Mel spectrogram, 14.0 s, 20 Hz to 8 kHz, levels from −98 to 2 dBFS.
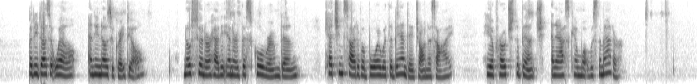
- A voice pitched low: No, very high, 250 Hz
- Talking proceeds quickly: No, average, 180 wpm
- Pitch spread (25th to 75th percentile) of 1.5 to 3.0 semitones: Yes, narrow, 2.6 semitones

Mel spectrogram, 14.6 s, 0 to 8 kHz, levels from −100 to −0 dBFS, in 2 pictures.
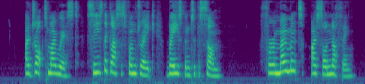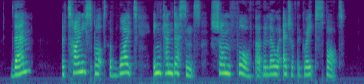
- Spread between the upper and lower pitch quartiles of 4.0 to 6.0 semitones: No, average, 3.4 semitones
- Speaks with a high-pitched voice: Yes, very high, 260 Hz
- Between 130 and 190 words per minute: Yes, average, 150 wpm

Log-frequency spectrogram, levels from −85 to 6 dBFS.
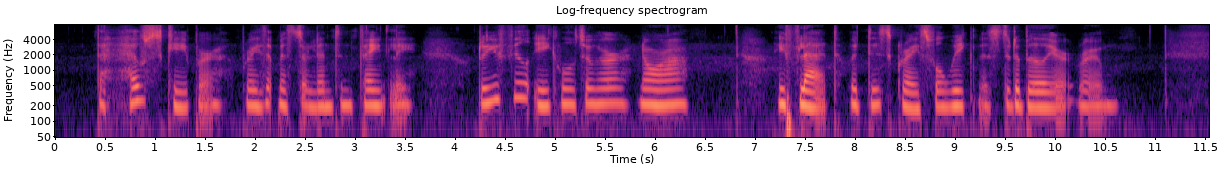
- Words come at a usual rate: No, slow, 115 wpm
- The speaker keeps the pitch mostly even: Yes, narrow, 1.8 semitones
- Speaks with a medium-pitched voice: No, high, 210 Hz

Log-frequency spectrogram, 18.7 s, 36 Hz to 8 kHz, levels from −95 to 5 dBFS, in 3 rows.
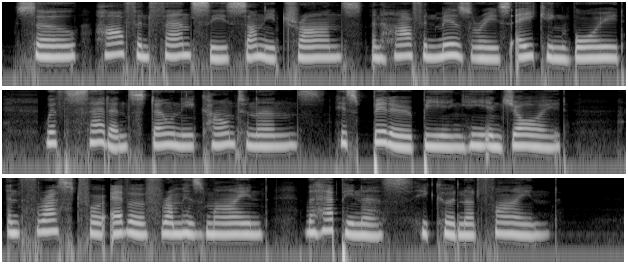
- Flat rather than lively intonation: Yes, narrow, 2.1 semitones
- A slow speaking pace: Yes, slow, 110 wpm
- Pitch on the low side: No, high, 230 Hz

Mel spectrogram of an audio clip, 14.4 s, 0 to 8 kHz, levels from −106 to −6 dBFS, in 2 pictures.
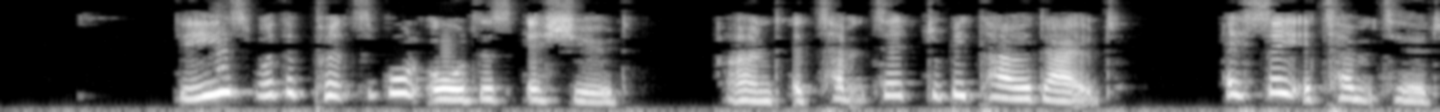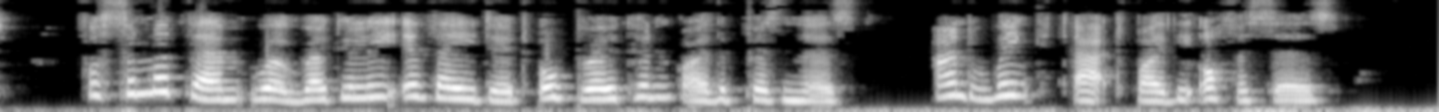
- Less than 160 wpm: Yes, average, 140 wpm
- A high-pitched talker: Yes, very high, 260 Hz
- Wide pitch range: Yes, wide, 6.0 semitones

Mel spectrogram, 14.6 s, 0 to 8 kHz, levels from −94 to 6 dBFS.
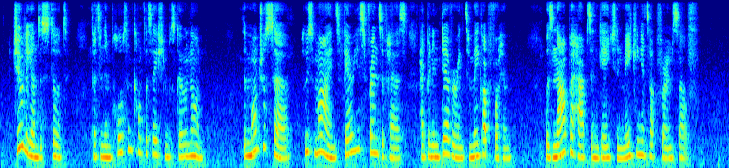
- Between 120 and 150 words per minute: Yes, average, 145 wpm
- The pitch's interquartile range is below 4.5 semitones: No, average, 5.2 semitones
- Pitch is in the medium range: No, high, 210 Hz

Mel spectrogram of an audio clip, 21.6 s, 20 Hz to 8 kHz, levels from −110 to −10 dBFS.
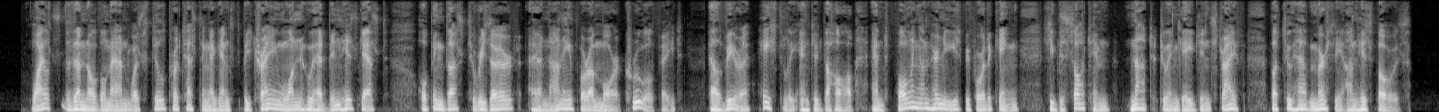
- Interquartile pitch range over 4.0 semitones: Yes, average, 4.5 semitones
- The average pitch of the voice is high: No, very low, 95 Hz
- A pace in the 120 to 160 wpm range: Yes, average, 145 wpm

